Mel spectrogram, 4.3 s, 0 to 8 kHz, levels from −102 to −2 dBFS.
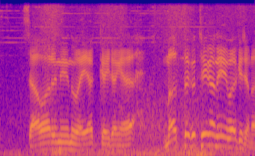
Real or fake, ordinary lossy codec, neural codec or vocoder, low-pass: real; none; none; 7.2 kHz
